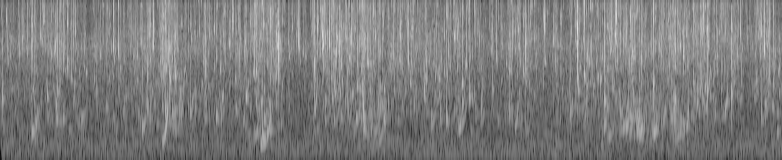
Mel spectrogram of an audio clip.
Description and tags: Water filter in a swimming pool, Sound has been unedited and will need cleaning
water, filter, running-water, fluid, drip, swimming-pool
